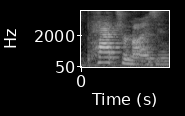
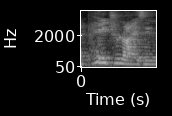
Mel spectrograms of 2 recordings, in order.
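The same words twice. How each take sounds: First: "patronizing" with PAT, as in pat; short-a patronizing. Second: "patronizing" with PAY, like patron; long-a patronizing. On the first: Contrasting the condescending sense, "patronizing" as pat-ronizing. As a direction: say "patronizing" as pat-ron-izing. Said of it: "versus patronizing". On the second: Explaining the customer sense, "patronizing" as pay-tronizing. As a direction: say "patronizing" as pay-tron-izing. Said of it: "I'm patronizing this restaurant versus patronizing". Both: Shown as a demonstration.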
